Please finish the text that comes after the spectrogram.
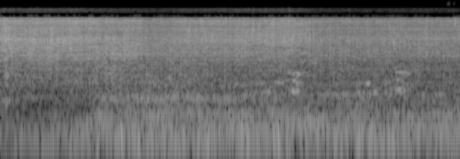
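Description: String beans (sitaw) hit a hot frying pan for adobong sitaw, setting off a dense, continuous crackling sizzle that stays loud and even throughout.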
